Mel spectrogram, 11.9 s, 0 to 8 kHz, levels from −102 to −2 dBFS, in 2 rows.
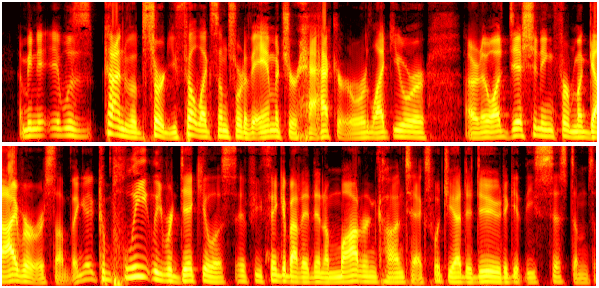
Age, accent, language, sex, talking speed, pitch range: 30-49, American, English, male, 235 wpm, 100-135 Hz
